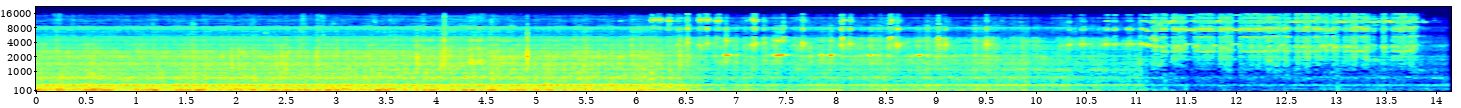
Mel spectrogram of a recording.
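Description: WMW BT10/2 drill press running while a 13 mm twist drill bores into a metal plate, the bit squealing and chattering as it cuts. About eleven seconds in the low motor hum drops away, and the high squealing goes on until it stops abruptly near the end.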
